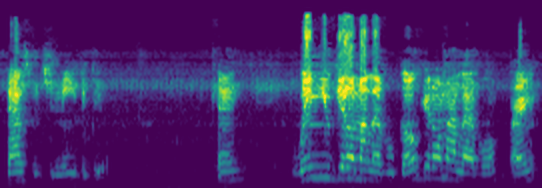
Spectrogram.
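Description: A woman's voice: mid-range voice, normal speed, pushed and bright, husky, poor audio. A young woman hosting a casual livestream, brash and boastful, swearing freely. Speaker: livestream host.

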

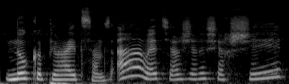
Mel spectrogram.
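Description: A woman's voice: fairly high pitch, unhurried. A woman streaming a life-sim game, chatting casually and teasing her viewers. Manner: chatty, teasing, talks back to chat.

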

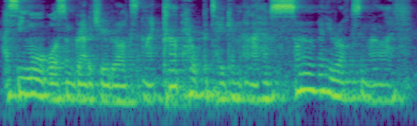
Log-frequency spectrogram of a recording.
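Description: A musician chatting loosely and gratefully to a crowd between songs at an outdoor concert, heard through the stage speakers. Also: male voice, lowish voice, normal speed, warm tone, slight background noise. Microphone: stage vocal mic through PA. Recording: distant, echoey live PA sound with music.

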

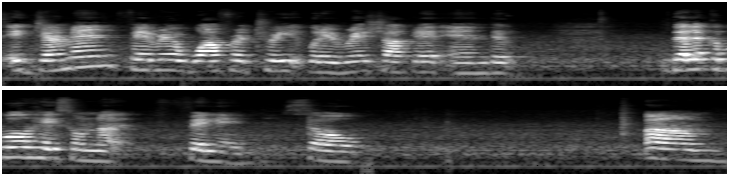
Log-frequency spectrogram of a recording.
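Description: A woman's voice: medium pitch, sharp tone, slight background noise. A woman chatting casually in a snack unboxing vlog, full of "like" and "y'all" fillers. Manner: chatty, filler-heavy, says "like" and "y'all" often. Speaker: vlogger reviewing snacks. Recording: echoey room, off-mic.

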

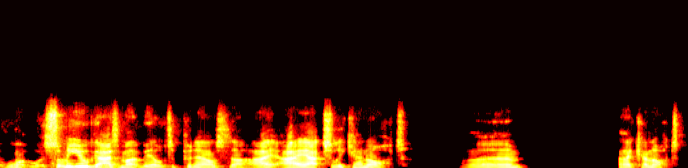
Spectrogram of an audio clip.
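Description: A man's voice: medium pitch, highs cut off. A man hosting a live-stream coloring-supply haul, rambling and chatting with viewers in their comments. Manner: chatty and rambling, with frequent fillers and self-corrections. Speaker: coloring book channel host.

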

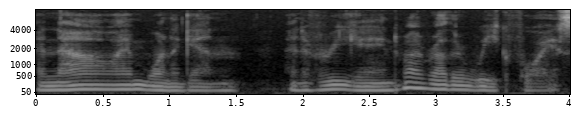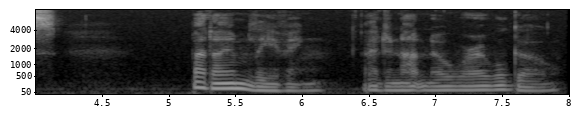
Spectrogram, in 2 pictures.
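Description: A man's voice: sits low, unhurried, warm tone. A man voicing an ancient, hateful will-o'-the-wisp spirit in a weary, scornful hissing whisper, as a storybook reading.

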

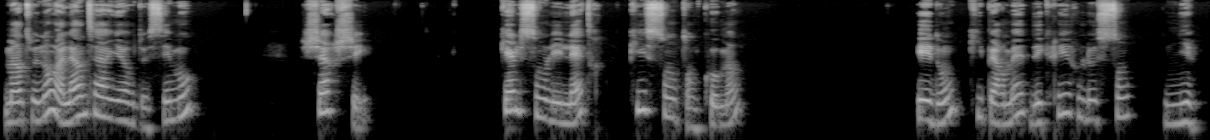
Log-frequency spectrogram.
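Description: Woman schoolteacher, mellow voice, slow deliberate phonics lesson for kids. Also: medium pitch. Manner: slow, clear, deliberate teacher talk addressing pupils. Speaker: primary school teacher.

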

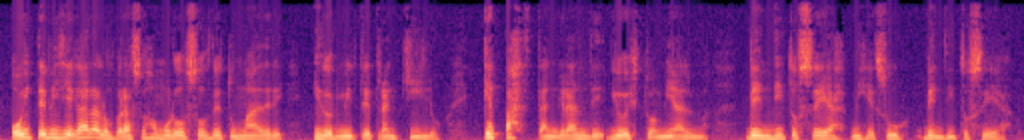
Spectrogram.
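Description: A woman's voice: low voice, dark tone, dry recording. A woman giving a devotional reading and reflection, fervent and reverent, leaning on prayerful words.

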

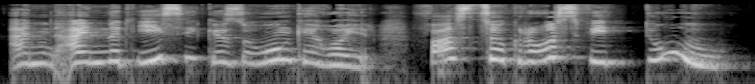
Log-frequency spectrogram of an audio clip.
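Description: A woman voicing a frightened little girl mermaid in a storybook reading, speaking high, trembling and sobbing. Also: animated, takes it slowly, full character voice.

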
